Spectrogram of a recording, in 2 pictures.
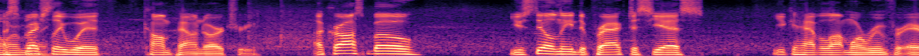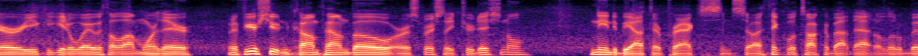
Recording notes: This week the guys traveled to Springfield to record a remote episode from the Illinois S3Da State Championships.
